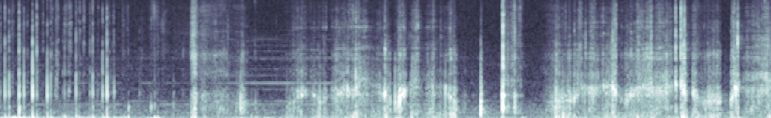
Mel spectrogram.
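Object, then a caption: Plastic jar of cream with screw lid. A medium white plastic jar of goat's milk moisturising cream, with a screw lid and hollow, likely filled with cream, is held in both hands. Long fingernails tap and scratch its lid, sides and label. The result is a dense run of short, dry clicks and crunchy scratches, mostly low in tone.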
